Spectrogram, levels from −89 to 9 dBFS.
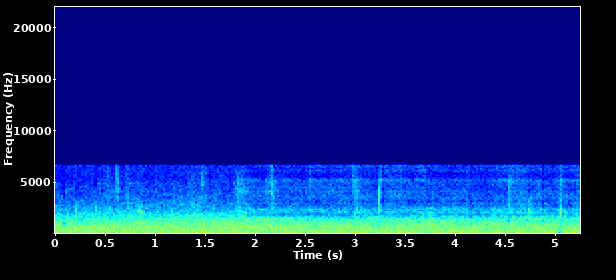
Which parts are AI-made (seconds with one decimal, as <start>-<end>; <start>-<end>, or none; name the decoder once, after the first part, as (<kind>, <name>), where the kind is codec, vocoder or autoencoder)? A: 1.9-5.3 (codec, SNAC)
